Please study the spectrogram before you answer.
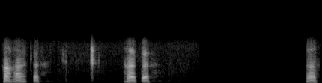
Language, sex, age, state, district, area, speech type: Marathi, male, 18-30, Maharashtra, Gadchiroli, rural, conversation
